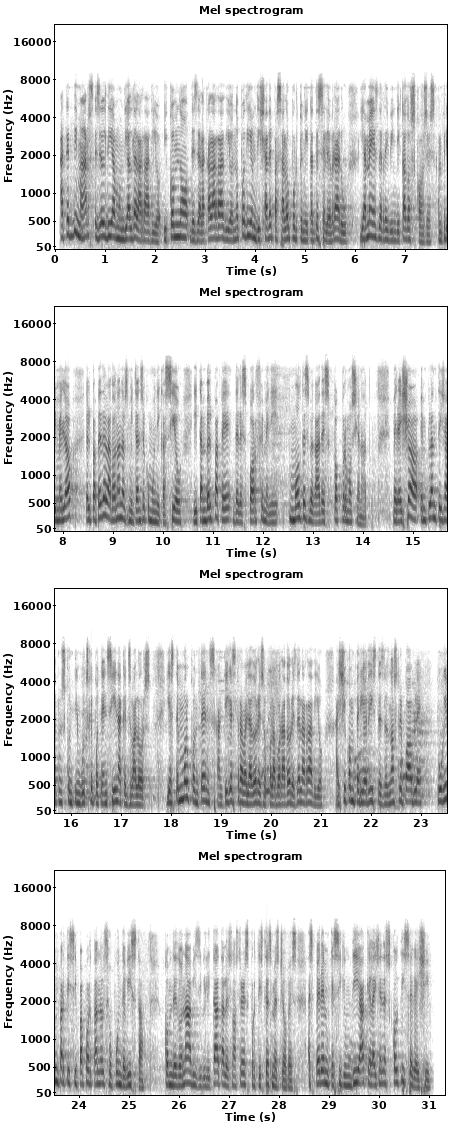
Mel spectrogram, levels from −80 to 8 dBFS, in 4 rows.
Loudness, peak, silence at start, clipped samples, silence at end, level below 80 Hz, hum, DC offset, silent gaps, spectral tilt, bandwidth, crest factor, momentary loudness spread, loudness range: -21 LUFS; -6 dBFS; 0.1 s; under 0.1%; 0.3 s; -54 dBFS; none; under 0.1%; none; -4.5 dB/octave; 9 kHz; 16 dB; 7 LU; 2 LU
